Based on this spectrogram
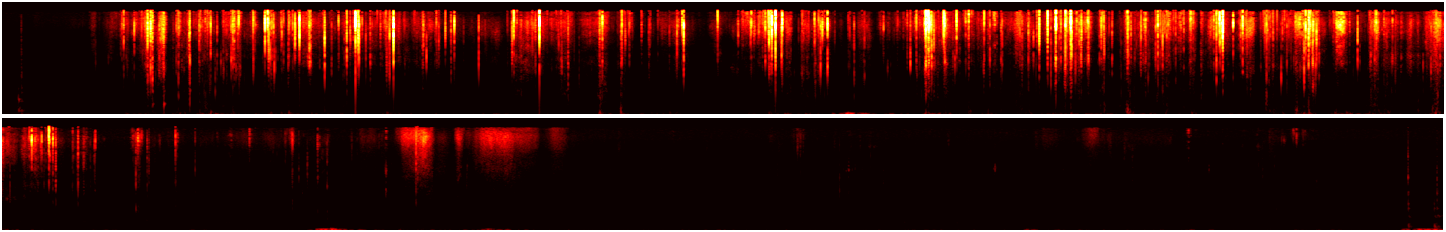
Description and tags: Opening Snickers
Recording of me opening a snickers bar.
candy, snickers, wrapper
